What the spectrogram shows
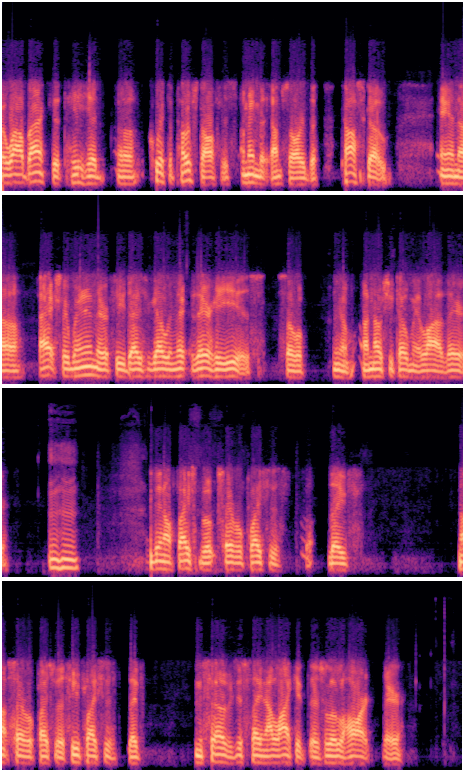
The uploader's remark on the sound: Plus, your LIVE calls to answer your Catholic marriage problem questions.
